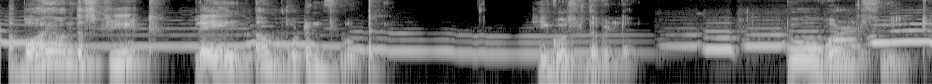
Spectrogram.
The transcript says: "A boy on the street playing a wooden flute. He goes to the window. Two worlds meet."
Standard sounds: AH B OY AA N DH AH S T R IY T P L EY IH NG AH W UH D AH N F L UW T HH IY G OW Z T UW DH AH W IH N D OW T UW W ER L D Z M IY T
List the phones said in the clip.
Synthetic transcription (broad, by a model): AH B OY AA N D AH S T R IY T P L EY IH NG AH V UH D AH N F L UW T HH IY G OW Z T UW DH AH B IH L D OW T UW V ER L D S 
